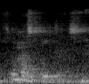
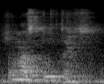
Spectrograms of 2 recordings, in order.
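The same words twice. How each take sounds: First: Whispered aside. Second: Said in the usual way. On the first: Shown as a demonstration. Pastor warning the congregation, repeating it in a whisper. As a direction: whisper it, much softer.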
